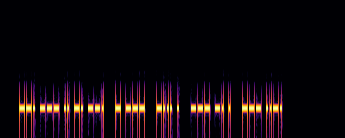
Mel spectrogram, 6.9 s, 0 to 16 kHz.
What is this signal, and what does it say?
Morse code, heard as a keyed tone, about 34 wpm, 700 Hz. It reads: GOING TO BE ONE OF
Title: Sets of 5 Words Encore2 35wpm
